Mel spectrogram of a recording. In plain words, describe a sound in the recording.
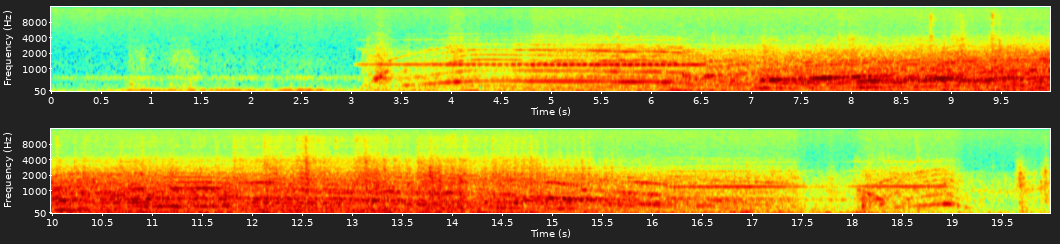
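A bus rumbles steadily along the road.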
